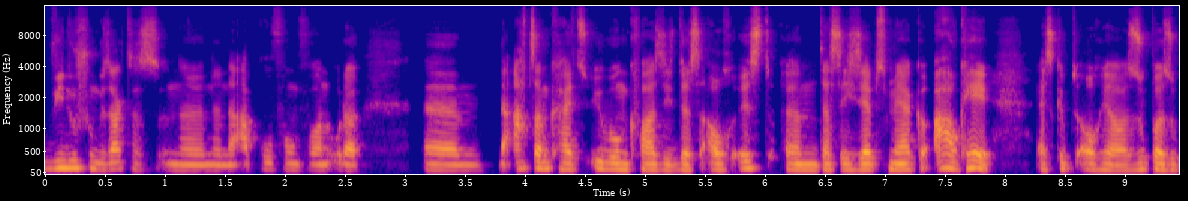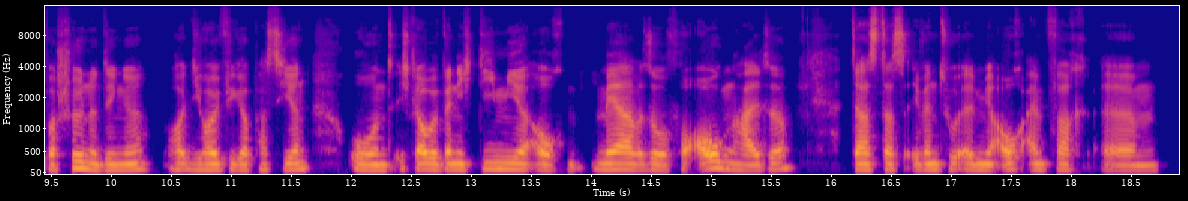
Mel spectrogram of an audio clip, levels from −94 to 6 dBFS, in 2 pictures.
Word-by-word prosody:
wie 155 0 +3
du 150 - +3
schon 150 -3 -5
gesagt 135 +2 -2
hast, 115 -2 -7
'ne 110 -2 -4
'ne 110 -1 -5
’ne 110 0 -4
Abrufung 125 -2 -7
von 115 0 -5
oder, 110 -2 -2 0.5
ähm, 110 -2 -2
'ne - - -3
Achtsamkeitsübung 130 -3 0
quasi 120 -2 0
das 115 -2 0
auch 115 0 0
ist, 145 +1 -1
ähm, 120 -1 +1
das 120 +1 0
ich 120 -1 -2
selbst 125 +1 +3
merke: 125 0 +2
„Ah 155 - +5
okay, 150 +2 +4 0.4
es - - -3
gibt - - -6
auch 120 - +1
ja 110 -3 +2
super, 125 +2 +2
super 115 -1 -2
schöne 135 -2 +2
Dinge 115 +2 0
häu 125 -1 -1
die 120 -1 -6
häufiger 120 0 +2
passieren.“ 125 +4 -3 0.3
Und 115 -3 0
ich 140 +1 -8
glaube, 120 -2 +5
wenn 125 -1 +4
ich 120 0 -1
die 130 0 -4
mir 130 -2 +1
auch 110 0 +1
m 150 - -13
mehr 125 -2 +4
so 115 -1 +1
vor 110 - -3
Augen 140 -5 +5
halte, 125 +6 -1 0.5
dass 120 -1 +3
das 115 0 0
eventuell 120 0 -1
mir 120 0 +1
auch 130 - +2
einfach, 120 -2 -4
ähm, 105 0 -3
120 Hz, 185 wpm, -24 LUFS, 115-130 Hz, 0.5 s, Ah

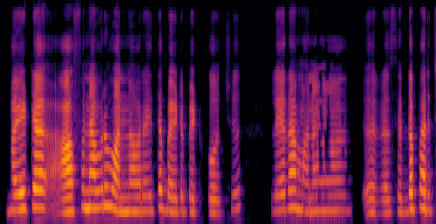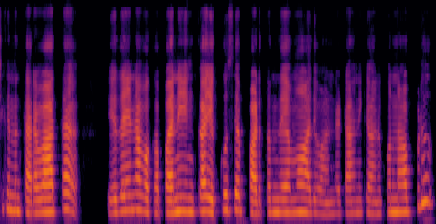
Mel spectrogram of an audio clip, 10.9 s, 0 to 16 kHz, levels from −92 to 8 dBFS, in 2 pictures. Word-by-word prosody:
బయట 270 +3 +5 0.4
half 230 +2 +8
an 285 - +5
hour, 290 +3 +3
1 235 -3 +5
hour 230 0 -2
అయితే 240 +4 -2
బయట 225 0 -1
పెట్టుకోవచ్చు, 215 +1 -7 0.5
లేదా 255 +4 +1
మనం 235 0 -5 0.2
ఆహ్, 245 0 -11 0.6
సిద్ధపరచుకున్న 255 +1 0
తర్వాత 220 +4 +1 0.6
ఏదైనా 240 +3 -3
ఒక 205 -1 -9
పని 210 +2 +1
ఇంకా 225 +1 -3
ఎక్కువసేపు 250 +2 -7
పడుతుందేమో 215 +2 -4
అది 205 - -12
వండటానికి 200 +3 -12
అనుకున్నప్పుడు. 220 - -6
225 Hz, 125 wpm, -23 LUFS, 210-250 Hz, 0.6 s, half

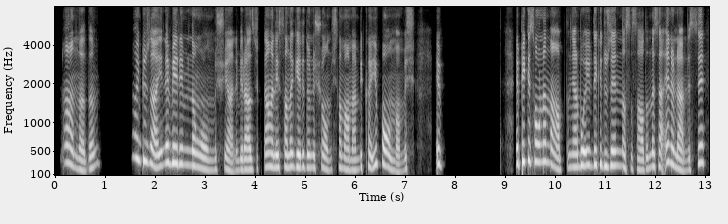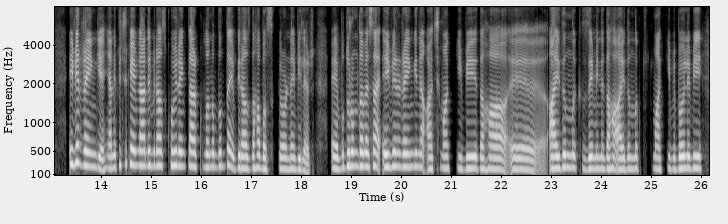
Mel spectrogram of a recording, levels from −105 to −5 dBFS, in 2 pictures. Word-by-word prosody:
Anladım. 220 - -2 0.6
A, 390 -2 -2
güzel 310 -9 +2
yine 290 +4 +1
verimli 275 -3 +2
olmuş 185 -5 -1
yani. 165 -3 -3
Birazcık 180 +3 -1
da, 230 +1 +1
hani, 220 -1 +3
sana 225 +1 0
geri 225 -1 +2
dönüşü 215 0 -3
olmuş 180 -2 -5
tamamen 180 -4 -3
bir 215 - -3
kayıp 250 +7 -2
olmamış. 180 - -1 0.4
Eb 275 -3 -1 1.5
Eee, 285 - +4
peki 320 +1 +3
sonra 320 0 +2
ne 285 -4 -2
yaptın? 195 0 -3
Yani 225 +1 -1
bu 250 -1 +6
evdeki 260 +1 0
düzeni 250 +1 +1
nasıl 210 -3 -4
sağladın? 185 +2 -3
Mesela 235 0 -1
en 305 0 0
önemlisi: 195 - 0 0.4
Evin 275 0 +3
rengi. 225 -7 +2
Yani 205 +1 -1
küçük 265 +4 -5
evlerde 250 -1 +3
biraz 250 0 +1
koyu 250 0 +2
renkler 240 -1 +1
kullanıldığında 230 +2 -2
ev 210 -5 -1
biraz 205 -2 +2
daha 205 0 -1
basık 185 -1 -2
görünebilir. 190 -5 -2 0.3
Eee, 195 -1 +1
bu 220 - -3
durumda 240 0 +3
mesela 235 0 +2
evin 230 +1 +2
rengini 225 0 0
açmak 205 +2 -5
gibi 200 0 +1
daha, 190 -2 +1
eee, 185 -3 0 0.2
aydınlık 205 +1 +2
zemini 195 +1 0
daha 195 0 +2
aydınlık 190 0 -1
tutmak 195 -2 -6
gibi 195 -2 -6
böyle 205 0 +4
bir, 205 -2 +2
215 Hz, 150 wpm, -23 LUFS, 195-245 Hz, 1.5 s, bu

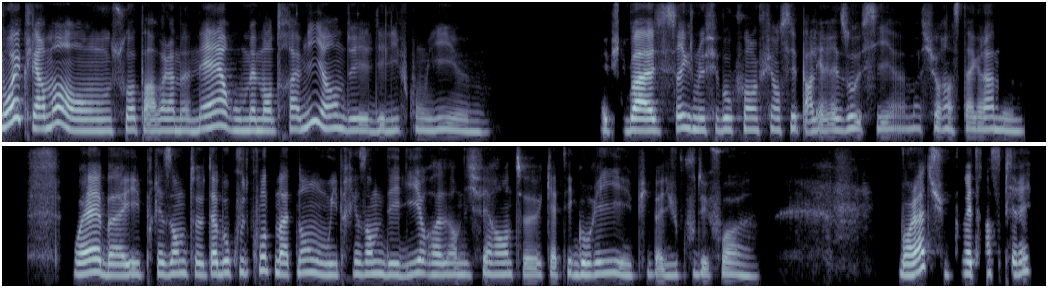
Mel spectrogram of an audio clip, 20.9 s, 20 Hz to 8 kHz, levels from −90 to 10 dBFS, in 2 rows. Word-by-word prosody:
ouais, 325 +11 +8
clairement, 230 - +4
on 190 0 -1
soit 205 +1 -3
par, - - 0
voilà, 195 0 -1
ma 195 0 -4
mère 230 +3 +4
ou 195 - -1
même 195 0 0
entre 190 +2 -3
amis, 255 +11 +1
hein, 230 0 +2
des 200 -2 -2
des 190 +2 -6
livres 195 +1 -9
qu'on 205 -2 -9
lit, 200 +1 -6
heu 190 -2 -7 1.3
et 190 - -2
puis, 185 - -8
bah, 195 0 +10
c'est 190 +3 -3
vrai 230 - +3
que - - 0
je 210 - -1
me 200 - 0
fait 200 0 -8
beaucoup 205 +1 -2
influencer 205 +1 -3
par 215 - -3
les 190 - -4
réseaux 200 +3 -2
aussi, 110 0 -8
heu, 220 - -12
moi, 220 +1 -12
sur 215 - -7
Instagram, 205 - -3
heu, 190 -2 -7 1.0
ouais, 215 +4 +8
bah 185 -2 +1
ils 195 +2 0
présentent, 205 +1 -2
heu 195 - +1
tu 200 - -5
as 205 - +7
beaucoup 215 +2 -2
de 215 - -9
comptes 260 -1 -2
maintenant 215 +1 0
où 190 - -2
ils 190 - -2
présentent 205 +1 -2
des 190 0 -1
livres, 195 +2 -2
heu, 190 - -2
dans 195 - -4
différentes, 195 +1 -3
heu, 95 0 -3
catégories, 200 - -2
et - - -6
puis, 180 +3 -13
bah, - - -5
du 180 0 -7
coup, 190 - -14
des 195 - -5
fois, 195 -1 -4
heu 170 -2 -9 1.4
voilà, 185 +7 +7
tu 195 -10 -5
peux 210 +3 -8
être 205 - +3
inspiré. 205 +2 -3
200 Hz, 210 wpm, -24 LUFS, 190-215 Hz, 1.4 s, bah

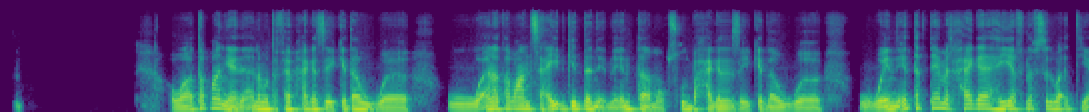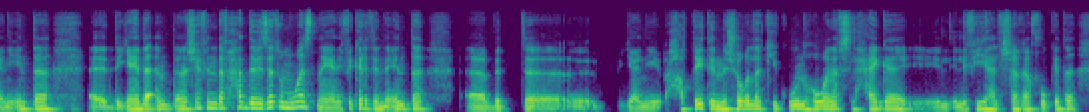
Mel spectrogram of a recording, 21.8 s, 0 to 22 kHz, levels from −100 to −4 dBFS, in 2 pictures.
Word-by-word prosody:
امم. - - -15 1.5
هو 110 +1 +2
طبعًا 150 +7 0
يعني 105 -2 +2
أنا 120 +2 +4
متفهّم 120 0 +3
حاجة 120 0 +1
زي 95 -5 +2
كده، 110 +4 +2
و 100 -3 +2 0.4
وأنا 100 +5 +2
طبعًا 135 +1 +2
سعيد 120 +3 +1
جدًا 125 +1 +4
إن 90 +2 -3
أنت 110 +6 +1
مبسوط 100 +3 -1
بحاجة 110 -1 +1
زي 95 -3 -3
كده 100 +3 -1
و 95 -3 0 0.4
وإن 105 +3 +4
أنت 150 +5 0
بتعمل 165 -1 -2
حاجة 145 -1 0
هي 130 +2 +4
في 125 +2 -5
نفْس 135 -2 -7
الوقت 120 -1 -1
يعني 100 -2 -2
أنت 120 0 +1 0.4
أ - - -1
د 90 +1 -7
يعني 115 +1 +2
ده 120 +1 +4
أنت 130 -2 -2
أنا 125 +1 +2
شايف 170 +8 -3
إن 170 - +2
ده 170 - +1
في 170 - -8
حد 185 -3 -1
ذاته 185 +4 +2
موازنة، 180 - 0
يعني 95 +1 -3
فكرة 140 +5 -2
إن 110 -2 +2
أنت 130 +1 -1 0.4
آآ 105 -1 -1
بت 105 +2 -3 1.1
يعني 100 -2 -5
حطيت 125 +6 -2
إن 120 -3 +5
شغلك 135 0 +1
يكون 130 +5 0
هو 130 +2 +3
نفْس 130 -1 -2
الحاجة 125 +1 -1
ال 95 -5 -9
اللي 100 +2 -2
فيها 120 +1 +1
الشغف 115 0 -3
وكده، 120 +6 -2
120 Hz, 175 wpm, -23 LUFS, 105-130 Hz, 1.5 s, إن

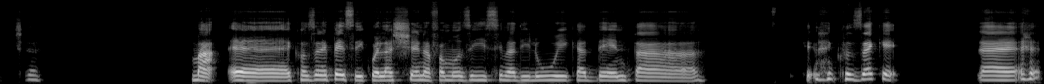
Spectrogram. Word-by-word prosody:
Cer 215 -2 -14 1.5
Ma 195 -4 +5 0.2
ehm 175 -3 +4
cosa 210 +1 -1
ne 215 - +1
pensi 225 -2 +2
di 190 - +1
quella 190 0 +2
scena 195 +1 -1
famosissima 195 +1 -3
di 190 +1 -4
lui 195 0 0
che 195 0 -5
addenta 180 -2 -3 0.9
che 235 +2 -6
cos'è 240 0 +1
che 480 - -3 0.7
eh. 205 +7 +1
195 Hz, 105 wpm, -22 LUFS, 185-210 Hz, 1.5 s, Ma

